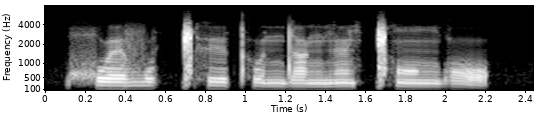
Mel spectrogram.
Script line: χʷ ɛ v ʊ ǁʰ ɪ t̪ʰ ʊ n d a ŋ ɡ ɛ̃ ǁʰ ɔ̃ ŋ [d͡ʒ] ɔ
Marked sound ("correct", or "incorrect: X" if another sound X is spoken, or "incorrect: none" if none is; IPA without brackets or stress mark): incorrect: ɡ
